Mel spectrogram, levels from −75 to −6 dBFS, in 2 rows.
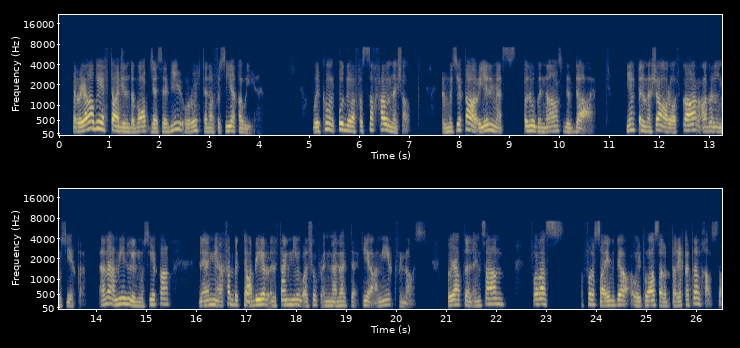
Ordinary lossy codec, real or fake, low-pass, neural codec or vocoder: none; fake; 7.2 kHz; codec, 16 kHz, 1 kbps, FreqCodec, smaller model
